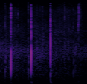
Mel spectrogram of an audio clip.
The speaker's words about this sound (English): But as we do here, can we give a round of applause to everyone who served this morning in some capacity? Come on, show some love.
